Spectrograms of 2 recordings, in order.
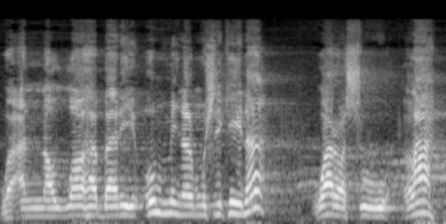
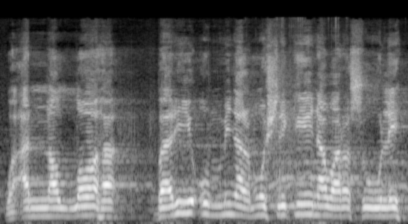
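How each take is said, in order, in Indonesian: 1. Kata terakhir berakhir dengan vokal 'u'. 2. Kata terakhir berakhir dengan vokal 'i'. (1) "Yang benar" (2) "ada lagi orang baca Quran salah"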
